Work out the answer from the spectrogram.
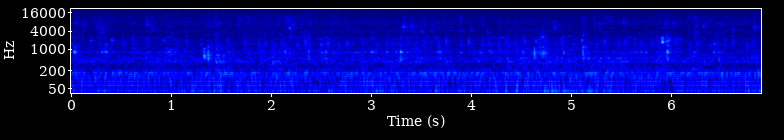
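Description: Steady running tap water splashes into a bowl as hands rest in it, a continuous even wash of noise with no talking.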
